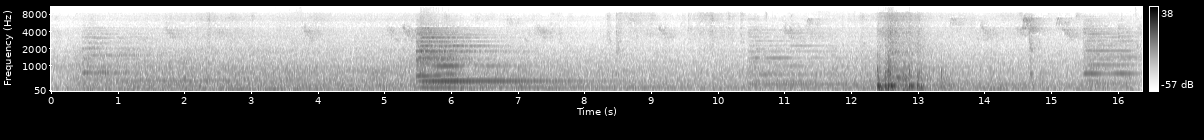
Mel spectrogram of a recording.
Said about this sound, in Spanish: La catedral ofrecía el tañir de sus bronces y los corazones también se convertían en campanas sonando la pena honda en el recuerdo de una persona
